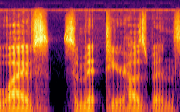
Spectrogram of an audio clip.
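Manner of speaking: normal talking voice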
